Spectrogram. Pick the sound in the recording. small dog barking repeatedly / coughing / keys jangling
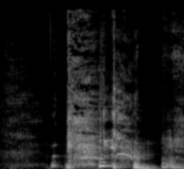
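coughing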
